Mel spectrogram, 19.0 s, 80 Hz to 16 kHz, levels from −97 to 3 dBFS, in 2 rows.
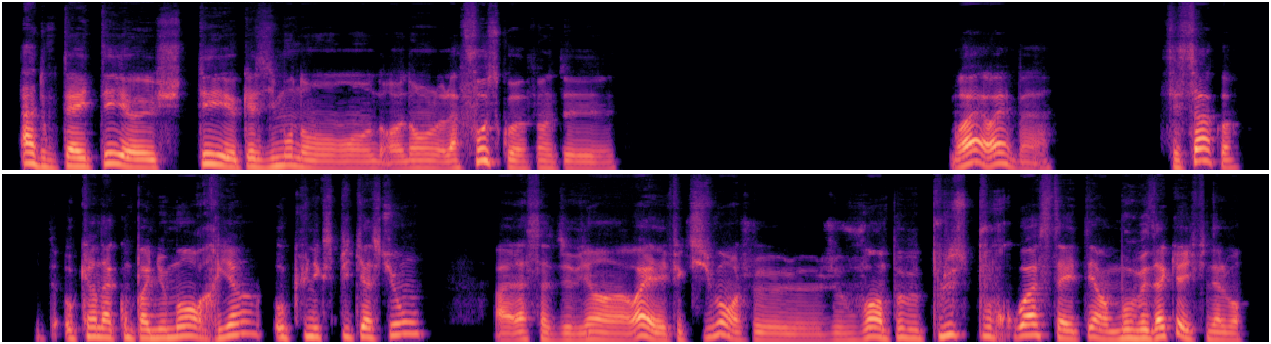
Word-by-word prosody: Ah, 195 0 +8
donc 130 -7 -5
tu 150 - -1
as 145 - +9
été, 170 +7 +3
heu, 125 -2 +4
jetée 160 +3 +1
quasiment 140 +4 -1
dans 110 -4 -3
dans 110 0 -5
dans 115 -1 -3
la 115 +2 0
fosse, 220 - 0
quoi, 120 -3 -2
enfin, 110 0 -8
tu 115 - -6
es 105 -1 -7 2.5
Ouais, - - +6
ouais, 190 -1 +4
bah, 110 0 -11 0.8
c'est - - -6
ça, 230 - +4
quoi, 120 -6 -6 0.5
d 140 - -17
aucun 150 +4 0
accompagnement, 150 +2 +1
rien, 190 +9 -1
aucune 160 +2 -3
explication. 165 +6 -2 0.5
Ah 110 - 0
là, 125 - +1
ça 125 -1 -5
devient 110 +2 -5 0.3
ouais, 115 - +7
effectivement, 135 - -2
je 110 -3 -7
je 110 +2 -12
vois 115 +9 +1
un 155 - +2
peu 145 0 -4
plus 185 +6 -2
pourquoi 185 +2 +2
ça 190 -4 -6
a - - +4
été 130 +4 -4
un 130 -4 +1
mauvais 140 +2 +1
accueil, 160 -4 +4
finalement. 115 -4 -5
135 Hz, 155 wpm, -24 LUFS, 115-165 Hz, 2.5 s, as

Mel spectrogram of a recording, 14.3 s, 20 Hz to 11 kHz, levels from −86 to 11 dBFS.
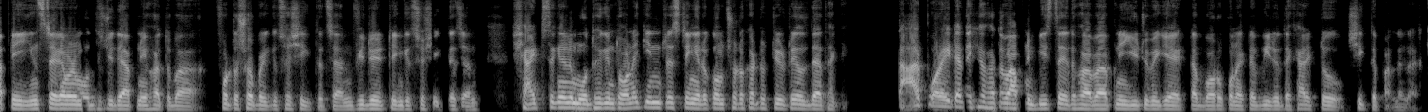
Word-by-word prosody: আপনি 130 - +1 0.2
Instagram 125 0 +5
এর 120 - +6
মধ্যে 115 +1 -4
যদি 120 0 +2
আপনি 115 - -3
হয়তোবা 110 -2 -1 0.4
Photoshop - - 0
এর 110 - -2
কিছু 115 +2 -6
শিখতে 105 -3 -6
চান, 100 -1 -2
ভিডিও 120 0 +2
এডিটিং 115 +1 -2
কিছু - - -6
শিখতে - - -6
চান, - - -4 0.5
৬০ 130 +2 +2
সেকেন্ডের 150 -2 +4
মধ্যেও 135 +2 +2
কিন্তু 140 0 +1
অনেক 150 +1 -2
ইন্টারেস্টিং 150 -1 +1
এরকম 130 +1 0
ছোটখাটো 140 -1 -3
টিউটোরিয়াল 130 -2 +1
দেয়া 115 -2 +4
থাকে। - - -12 0.6
তারপরে 100 - +2
এইটা 175 - +3
দেখে 165 +1 -4
হয়তোবা 145 -2 +3
আপনি 130 - -4
বিস্তারিত 125 0 0
ভাবে 120 0 +5
আপনি 125 +3 -3
YouTube 115 +1 -1
এ - - -2
গিয়ে 115 -2 +3
একটা - - -2
বড় 110 0 +1
কোনো 110 - 0
একটা 110 - -3
ভিডিও 110 -1 -1
দেখে 105 +3 -5
আরেকটু 115 0 -4 0.3
শিখতে - - -6
পারলেন - - -13
আরকি। - - -27
125 Hz, 205 wpm, -22 LUFS, 115-140 Hz, 0.6 s, এর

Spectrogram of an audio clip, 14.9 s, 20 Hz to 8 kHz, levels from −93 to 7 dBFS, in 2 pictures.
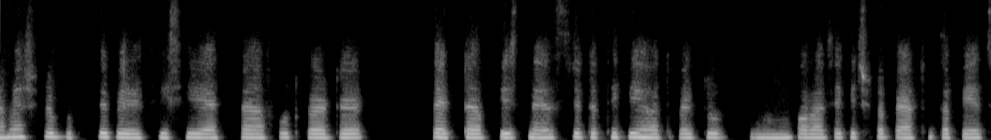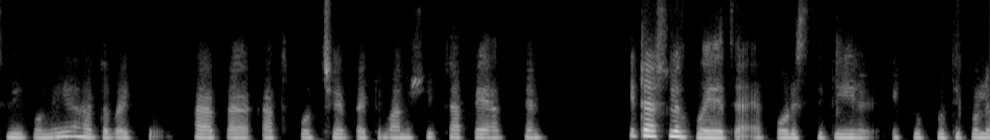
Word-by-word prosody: আমি 210 +2 +4
আসলে 225 +1 -3
বুঝতে 225 +2 -3
পেরেছি 205 0 +2
সে 220 - 0 0.2
একটা 210 +1 -5 0.2
ফুড 215 -1 -3
কার্টের 210 0 +2 0.7
একটা 215 0 -1 0.2
বিজনেস 210 -1 +2
যেটা 220 -1 +1
থেকে 225 0 +1
হয়তো 210 -2 +1 0.2
একটু 215 - -4 0.3
উম 205 -1 +1
বলা 210 -1 +2
যায় 215 0 -3
কিছুটা 215 0 -3
ব্যর্থতা 200 +2 -1
পেয়েছেন 205 +1 -1 0.2
বলেই 210 +4 +1
হয়তোবা 210 -3 -1
একটু 205 - -27 0.3
খারাপ 205 -2 +1
লাগা 195 0 0
কাজ 200 0 -3
করছে 195 +1 -5
বা - - -18
একটু 210 - -14
মানসিক 205 +1 -2
চাপে 210 0 -2
আছেন। 205 +1 -6 0.7
এটা 305 +1 +6
আসলে 290 0 +7
হয়ে 195 -1 +8
যায়। - - -6 0.2
পরিস্থিতির 200 0 +1 0.3
একটু 200 - -13
প্রতিকূলে 205 0 0
210 Hz, 155 wpm, -27 LUFS, 200-215 Hz, 0.7 s, হয়ে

